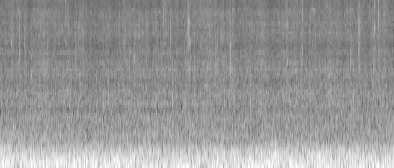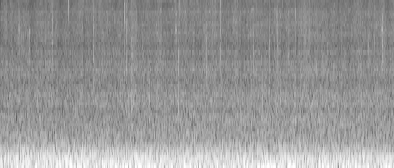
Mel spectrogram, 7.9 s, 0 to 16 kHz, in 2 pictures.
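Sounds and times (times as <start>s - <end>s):
storm rain with crackling patter: 0.0s - 7.8s
storm wind with deep rumbling gusts: 0.0s - 7.8s.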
